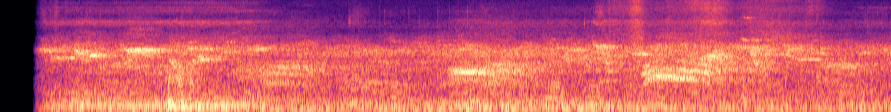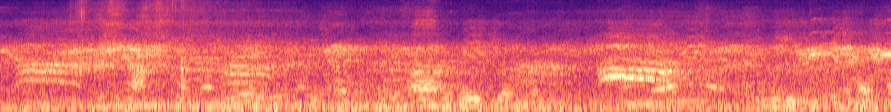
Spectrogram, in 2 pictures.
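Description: A man murmurs quietly nearby.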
